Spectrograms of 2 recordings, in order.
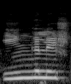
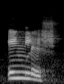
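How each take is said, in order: First: इंग्लिश said with a long stretched ee at the start; मिसाल के तौर पर लंबी ई वाला इंग्लिश; wrong long ee. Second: इंग्लिश with a short clipped i, not a long ee; short i demo. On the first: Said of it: "इंग्लिश नहीं बोल रहे हैं". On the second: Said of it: "ई का short sound आ रहा है". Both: Shown as a demonstration.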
